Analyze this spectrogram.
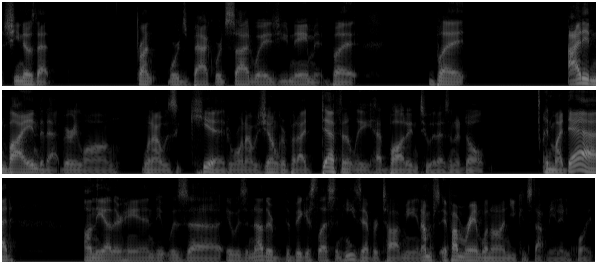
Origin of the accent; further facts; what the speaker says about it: United States; we're both American, but, but I'm an, I, I'm, I'm of Irish heritage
